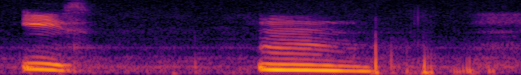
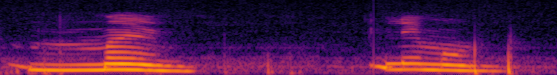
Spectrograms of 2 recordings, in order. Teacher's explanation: The phoneme M has bilabial articulation point, that is, it occurs at the junction of the two lips.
